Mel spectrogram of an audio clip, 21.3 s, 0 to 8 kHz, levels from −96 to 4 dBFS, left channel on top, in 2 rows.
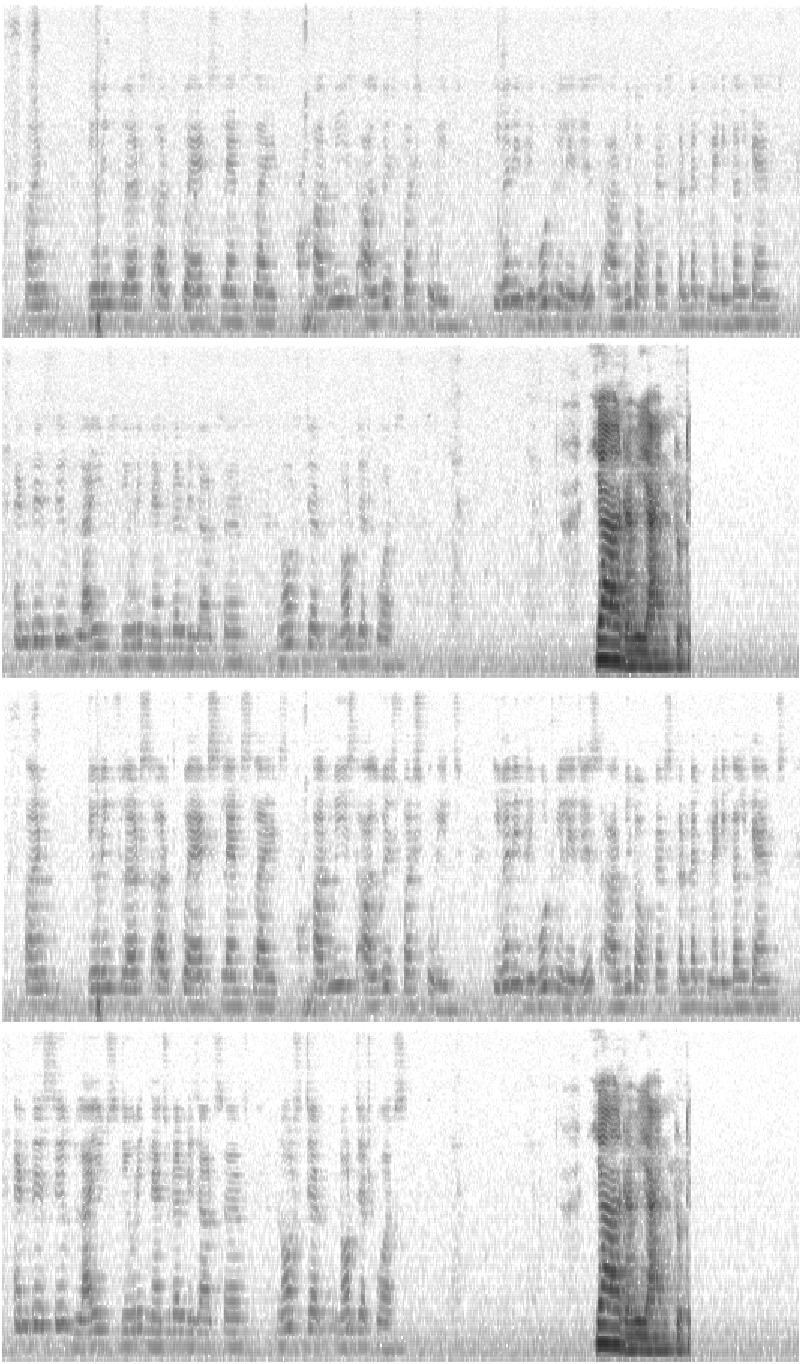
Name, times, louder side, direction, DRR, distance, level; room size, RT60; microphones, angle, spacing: voice 1, 0.3-3.8 4.1-6.2 6.5-10.4 10.8-14.0 14.3-16.0, right 2 dB, 80° right, 2.6 m, -49 dB
voice 2, 18.5-19.8, left 3 dB, 35° left, 0.5 m, -20 dB
head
